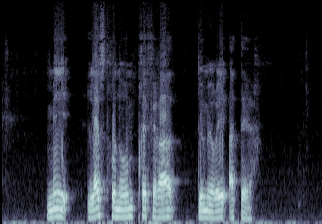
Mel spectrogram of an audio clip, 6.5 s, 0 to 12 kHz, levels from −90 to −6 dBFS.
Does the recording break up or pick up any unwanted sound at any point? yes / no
no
